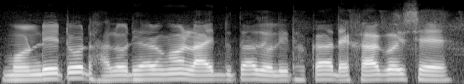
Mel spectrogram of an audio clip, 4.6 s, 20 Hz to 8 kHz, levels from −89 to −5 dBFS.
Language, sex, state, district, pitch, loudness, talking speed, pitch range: Assamese, male, Assam, Sonitpur, 130 Hz, -16 LUFS, 115 wpm, 125-140 Hz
